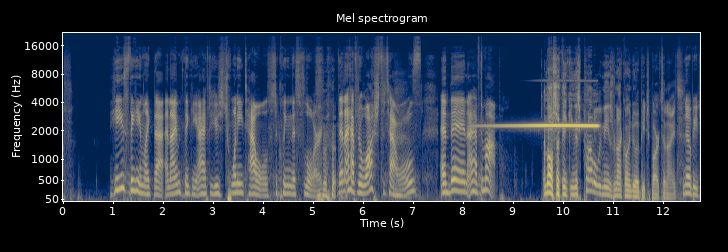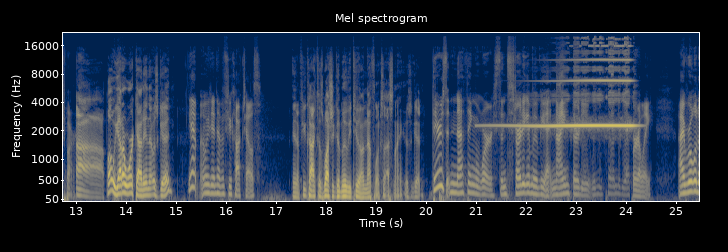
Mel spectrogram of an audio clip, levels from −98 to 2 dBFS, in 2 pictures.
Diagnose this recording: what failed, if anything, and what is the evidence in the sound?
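Loudspeaker feedback squeal from 8.11 to 10.76 s, between "the towels and then" and "means we're not going", and from 20.96 to 24.41 s. A 2.3 kHz tone swells over roughly 1.5 to three seconds to about 10–15 dB above the speech. The microphone is hearing its own loudspeaker, and loop gain exceeds unity there.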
